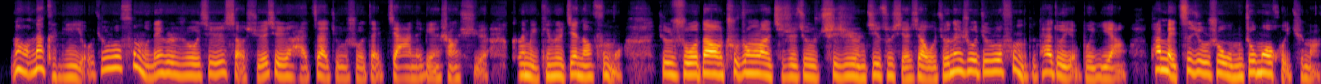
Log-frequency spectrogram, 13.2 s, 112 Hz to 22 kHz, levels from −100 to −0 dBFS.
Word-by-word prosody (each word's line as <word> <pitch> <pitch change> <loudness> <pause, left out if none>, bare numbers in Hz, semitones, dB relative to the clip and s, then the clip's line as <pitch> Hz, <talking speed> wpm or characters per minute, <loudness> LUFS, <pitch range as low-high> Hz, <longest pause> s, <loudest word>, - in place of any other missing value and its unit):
哦， 285 -4 +1
那 310 - +5
肯 190 -10 -9
定 180 0 -4
有。 175 +6 -10
就 280 +7 -5
是 310 - +1
说 320 - +3
父 325 +2 -2
母 230 - -2
那 210 +5 -2
个 225 -2 -2
时 200 - -6
候 200 -1 -1
其 215 +3 -7
实 220 +2 -2
小 230 - -5
学 180 +2 -5
其 215 -1 -3
实 190 - -2
还 175 -4 -8
在 170 0 -2
就 170 - -12
是 165 - -8
说 165 -1 -10
在 190 - -7
家 170 +1 -3
那 165 0 -8
边 180 - -8
上 170 - -7
学， 175 - -14 0.2
可 - - -11
能 200 - +3
每 175 -4 -2
天 195 +4 -2
都 200 - +1
见 215 +3 0
到 185 0 0
父 200 +1 -6
母。 - - -8 0.3
就 220 - -1
是 215 - +1
说 215 +1 +4
到 220 -2 +10
初 235 +4 -5
中 230 +1 +3
了， 210 -2 +5
其 180 0 -11
实 185 0 -2
就 180 -1 -3
去 190 +2 -6
这 195 +1 -1
种 175 -2 -1
寄 200 +2 -3
宿 200 - -6
学 170 -4 -4
校， 165 - +2
我 160 - -4
觉 195 - -3
得 - - +1
那 265 - +3
时 255 - -1
候 255 - +3
就 245 0 -3
是 250 - +1
说 255 - +3
父 250 +5 -6
母 210 -8 -2
的 185 -1 -13
态 240 +5 +2
度 200 -5 0
也 170 - -3
不 165 - -8
一 160 +2 -6
样。 165 +6 -4 0.2
她 295 - +6
每 270 -10 +5
次 265 +9 -3
就 245 0 +1
是 220 - +1
说 225 0 +2
我 195 - +2
们 180 +1 0
周 240 +5 0
末 235 -1 +7
回 - - -9
去 190 -1 -13
嘛。 170 - -9
200 Hz, 400 characters per minute, -23 LUFS, 180-230 Hz, 0.3 s, 到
